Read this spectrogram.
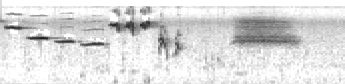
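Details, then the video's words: Brown-chested jungle flycatcher song used to rouse caged birds that are reluctant to sing: a run of clear, high whistled notes stepping downward, then a short burst of twittering, ending in a harsh buzzy rasp. "PANCING ATAU PERANGSANG EMOSI SRDC MALAS BUNYI,SIKATAN RIMBA DADA COMLAT GACOR"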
